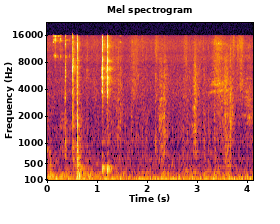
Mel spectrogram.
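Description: Quiet kitchen room tone with a steady low hum and a few faint, scattered clicks and light taps from handling utensils.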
